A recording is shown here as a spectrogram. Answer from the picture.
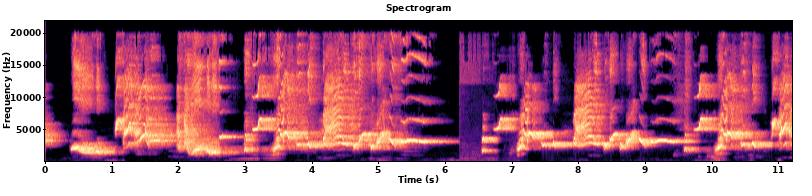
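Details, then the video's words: Oriental magpie-robin song meant to provoke other magpie-robins into answering: dense, high, varied chattering and sweet whistled phrases, almost continuous, with one brief pause midway. "Suara Burung Kacer Pintar dalam Memancing Bunyi Kacer Lain! Kacer Lain Pasti Nyaut"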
